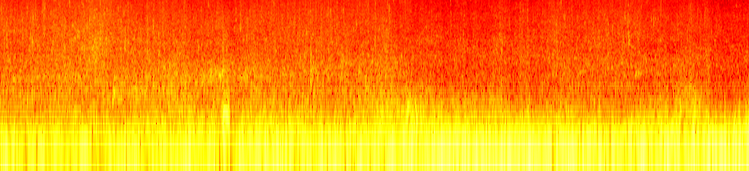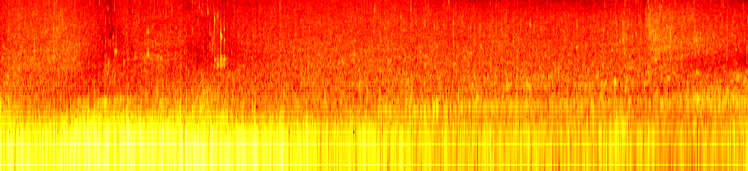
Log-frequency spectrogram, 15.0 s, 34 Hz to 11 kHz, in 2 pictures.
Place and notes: passage sous la cascade du troue noir avec un hydrophone
Reunion, 29 July 2010, 20:05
